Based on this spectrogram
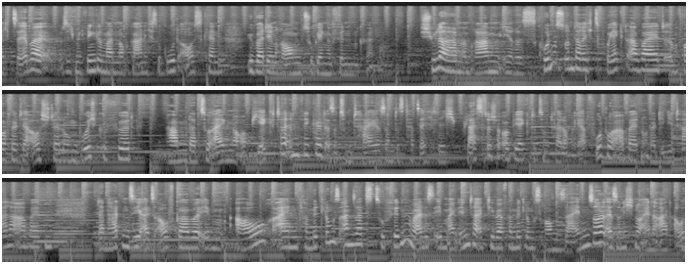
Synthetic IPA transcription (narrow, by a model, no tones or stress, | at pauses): fɪlaɪçtz̥ɛlbɐzɪçmɪtv̥ɪŋkl̩mannːɔχɡ̥aːɐnɪçtz̥oːɡuːtʔa̰ʊskʰɛnən | ʔyːbɐdeːnʁaʊmt͡suːɡɛŋəfɪndn̩kʰœnən | ʃyːlɐhaːbm̩ɪmʁaːmənʔiːʁ̞əskʰʊnstʔʊntɐʁ̞ɪçt͡spʁ̥ojɛktʔaɐbaɪtɪ̰mfoːɐfɛlt̚d̥eːɐʔaʊsʃtɛlʊŋdʊɐçɡ̥əfyːɐt | haːbm̩dat͡suːʔa̰ɪɡənəʔɔpjɛktʰəɛntv̥ɪkl̩tʔa̰lzot͡sʊmtʰaɪlzɪntdɛstʰaːtz̥ɛçlɪçpl̥a̰stɪʃəʔɔ̰pjɛktət͡sʊmtʰaɪlaʊxʔḛːɐfoːtoʔa̰ɐbaɪtn̩ʔoːdɐdiɡitʰaːləʔa̰ɐbaɪtn̩ | d̥anɦatn̩ziːalsʔa̰ʊfɡ̥aːbəʔeːbm̩ʔa̰ʊxʔa̰ɪnənfɛɐmɪtʰlʊŋsʔa̰nzat͡st͡sufɪndn̩vaɪlɛsʔeːbm̩aɪnʔɪntɐak̚tʰiːvɐfɛɐmɪtlʊŋsʁaʊmzaɪnzɔlʔalzonɪçtnuːɐʔa̰ɪnəʔa̰ːɐtʔa̰ʊ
